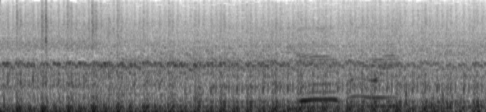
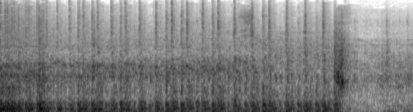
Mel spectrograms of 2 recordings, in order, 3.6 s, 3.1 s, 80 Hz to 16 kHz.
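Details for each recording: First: Honda VFR750 V4, cold, after swapping the two coil packs back: idles evenly, revs cleanly up and drops back without stumbling; now runs correctly, normal revving. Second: Motorcycle engine (Honda VFR750 V4, on choke) after plug change, coil packs suspected swapped: lumpy, uneven chuffing that never settles; one cylinder dead, unplugging its lead makes no difference; swapped coil packs suspected.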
